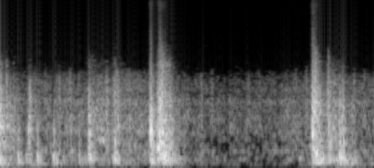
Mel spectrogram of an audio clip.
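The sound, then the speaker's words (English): A trunk is opened with a clattering rustle and two sharp, loud knocks about a second and a half apart. “they open the trunk”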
